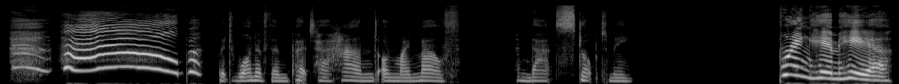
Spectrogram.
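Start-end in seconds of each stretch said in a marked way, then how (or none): 0.1-1.9 very high, long, loud scream for help. A narrator's reading. Held boy cries for rescue, piercing scream. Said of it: "I screamed again". 7.8-8.9 high, loud witch's order; imperious shouted summons; commanding shout. A narrator's reading. Grand High Witch summons captured boy, loud shout. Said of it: "shouted the Grand High Witch".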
